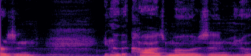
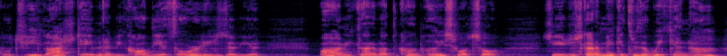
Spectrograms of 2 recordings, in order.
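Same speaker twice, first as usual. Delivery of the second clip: higher, hammed-up worried radio host; mock concerned host; 6 semitones higher than usual. Host questioning the frightened caller, with mock concern. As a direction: gush with fake concern, much higher. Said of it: "here's George all concerned".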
